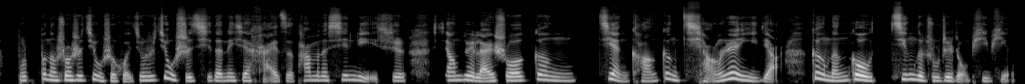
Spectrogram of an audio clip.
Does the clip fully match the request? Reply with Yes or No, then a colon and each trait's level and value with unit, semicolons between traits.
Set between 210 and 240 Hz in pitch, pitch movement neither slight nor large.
No: medium, 185 Hz; average, 3.5 semitones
